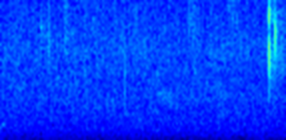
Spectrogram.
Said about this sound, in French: C'est ce petit fond là sonore que vous entendez. On entend quand même toujours quelques oiseaux. Mais on entend la pluie, peut-être sera-t-elle plus forte tout à l'heure.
